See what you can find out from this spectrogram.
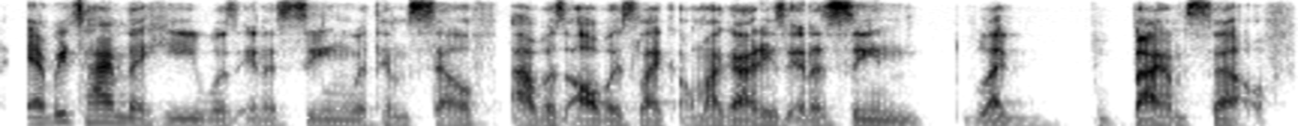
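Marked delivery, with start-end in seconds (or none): none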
